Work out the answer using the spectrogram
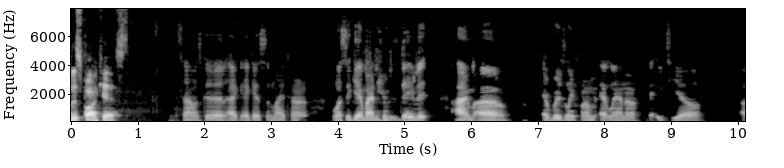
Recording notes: Apologies for any audio issues, we're newbs at this but we continue to learn and grow!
